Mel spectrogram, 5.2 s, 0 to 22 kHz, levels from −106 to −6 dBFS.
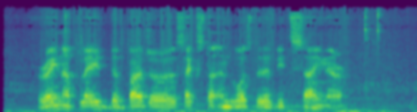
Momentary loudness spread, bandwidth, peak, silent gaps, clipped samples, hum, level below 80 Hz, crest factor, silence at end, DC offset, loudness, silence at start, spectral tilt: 10 LU; 16.5 kHz; -4 dBFS; none; under 0.1%; none; -56 dBFS; 20 dB; 0 s; under 0.1%; -24 LUFS; 0.1 s; -4 dB/octave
